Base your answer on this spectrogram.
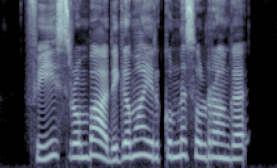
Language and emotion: Tamil, fearful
